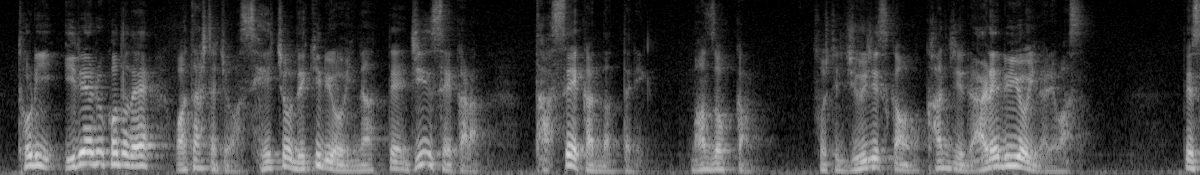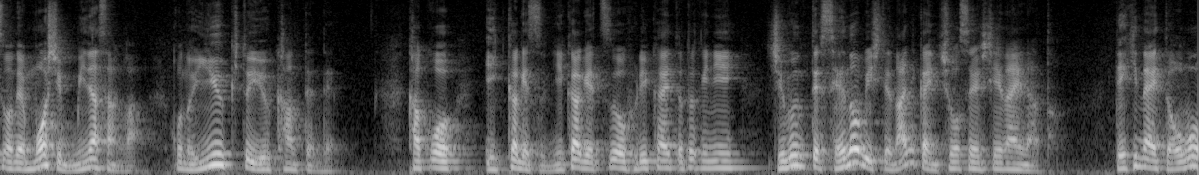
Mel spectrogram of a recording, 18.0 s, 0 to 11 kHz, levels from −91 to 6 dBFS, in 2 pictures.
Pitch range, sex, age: 105-145 Hz, male, 40-59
